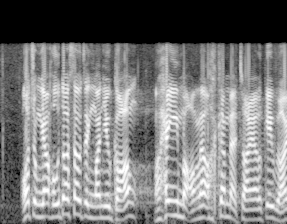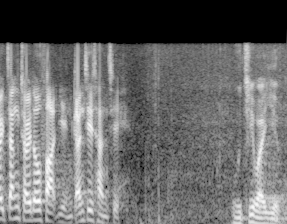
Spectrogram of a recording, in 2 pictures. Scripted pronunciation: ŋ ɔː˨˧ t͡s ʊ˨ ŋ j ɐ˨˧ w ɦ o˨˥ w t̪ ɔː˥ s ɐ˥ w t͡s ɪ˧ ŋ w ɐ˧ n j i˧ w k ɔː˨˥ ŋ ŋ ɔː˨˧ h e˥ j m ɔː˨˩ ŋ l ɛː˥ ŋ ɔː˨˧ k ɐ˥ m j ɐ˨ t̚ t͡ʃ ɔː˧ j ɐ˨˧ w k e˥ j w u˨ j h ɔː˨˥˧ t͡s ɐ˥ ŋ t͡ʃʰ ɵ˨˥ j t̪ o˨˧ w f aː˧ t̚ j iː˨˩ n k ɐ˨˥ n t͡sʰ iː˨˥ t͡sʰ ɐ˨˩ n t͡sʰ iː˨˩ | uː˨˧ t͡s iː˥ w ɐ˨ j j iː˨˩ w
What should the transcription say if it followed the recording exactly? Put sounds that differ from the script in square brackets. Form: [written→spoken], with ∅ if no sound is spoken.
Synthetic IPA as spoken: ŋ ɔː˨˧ t͡s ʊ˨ ŋ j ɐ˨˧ w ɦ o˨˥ w t̪ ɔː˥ s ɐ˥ w t͡s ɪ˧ ŋ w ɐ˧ n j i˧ w k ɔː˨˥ ŋ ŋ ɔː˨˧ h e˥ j m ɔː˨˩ ŋ l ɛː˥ ŋ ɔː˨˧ k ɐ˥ m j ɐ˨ t̚ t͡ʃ ɔː˧ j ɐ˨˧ w k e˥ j w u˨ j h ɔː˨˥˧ t͡s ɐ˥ ŋ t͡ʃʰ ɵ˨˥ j t̪ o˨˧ w f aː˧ t̚ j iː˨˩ n k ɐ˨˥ n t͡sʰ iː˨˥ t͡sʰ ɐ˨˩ n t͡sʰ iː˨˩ | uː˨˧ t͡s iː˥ w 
